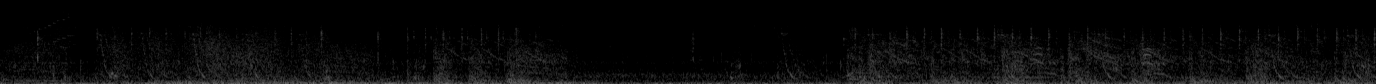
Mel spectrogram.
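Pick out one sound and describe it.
Blaster shots and small explosions crackle in rapid bursts.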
